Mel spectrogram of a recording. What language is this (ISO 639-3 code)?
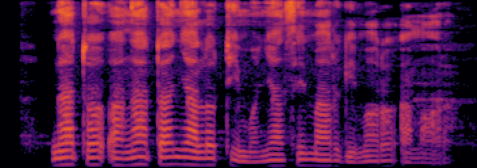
luo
